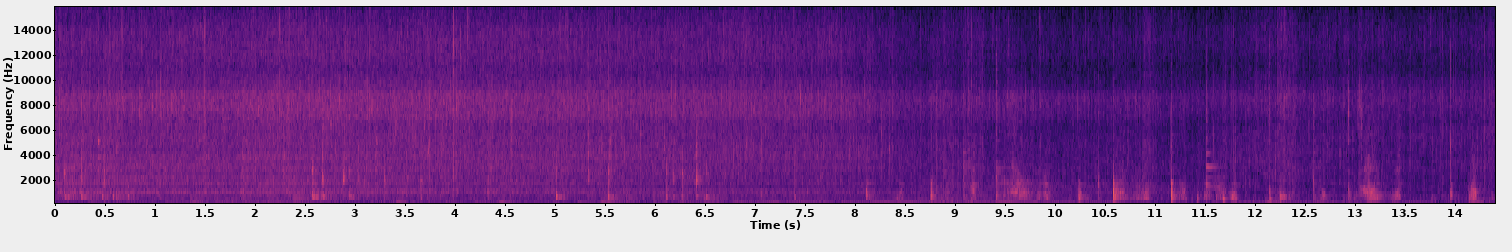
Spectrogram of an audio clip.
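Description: Ground spice paste of shallots, garlic, ginger and red chilies sizzling in hot oil in a nonstick wok while a silicone spatula stirs it: the paste is being sautéed until fragrant and its raw smell is gone. A steady hiss at first, and from about halfway through many sharp crackles and ticks join it.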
